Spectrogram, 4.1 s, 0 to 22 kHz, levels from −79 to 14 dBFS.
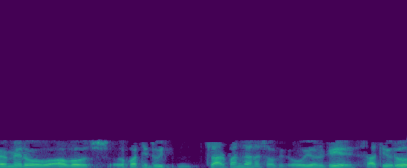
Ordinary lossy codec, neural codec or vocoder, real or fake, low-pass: MP3, 16 kbps; none; real; 3.6 kHz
